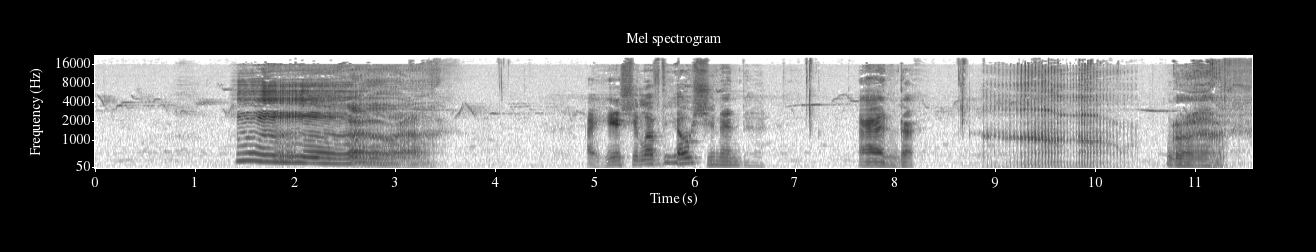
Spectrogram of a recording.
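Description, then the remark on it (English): A lion character, asleep, makes loud, drawn-out snoring sounds, a few rumbling, growly snores, interrupted by short bursts of mumbled speech in between. “Now the lion's asleep.”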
